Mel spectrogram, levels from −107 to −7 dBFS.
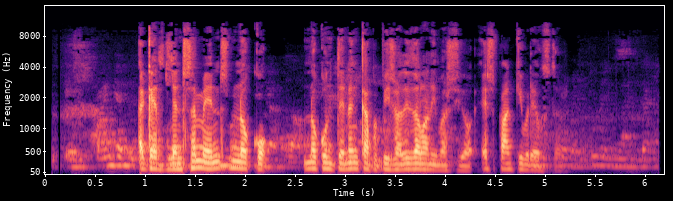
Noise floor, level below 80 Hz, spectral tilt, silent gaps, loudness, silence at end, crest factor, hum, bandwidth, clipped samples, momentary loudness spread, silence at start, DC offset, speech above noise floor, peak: -45 dBFS; -62 dBFS; -5 dB/octave; none; -20 LUFS; 0.2 s; 22 dB; none; 11 kHz; under 0.1%; 18 LU; 0.2 s; under 0.1%; 25 dB; 0 dBFS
